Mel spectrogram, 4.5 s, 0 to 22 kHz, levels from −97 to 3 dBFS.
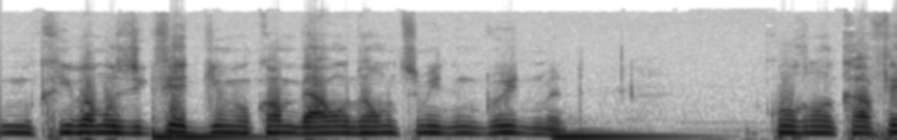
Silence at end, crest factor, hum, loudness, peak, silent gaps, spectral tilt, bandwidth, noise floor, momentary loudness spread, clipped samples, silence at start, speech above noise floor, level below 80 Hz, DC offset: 0 s; 10 dB; none; -11 LUFS; 0 dBFS; none; -8 dB/octave; 14.5 kHz; -35 dBFS; 11 LU; 1%; 0 s; 26 dB; -20 dBFS; under 0.1%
